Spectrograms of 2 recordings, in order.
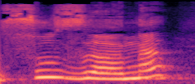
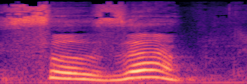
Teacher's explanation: Esses fricativos são sibilantes, porque a língua ela faz uma curva de maneira a conduzir o som, para conduzir esse ar para a ponta dos dentes, para a ponta dos dentes. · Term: fonemas fricativos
